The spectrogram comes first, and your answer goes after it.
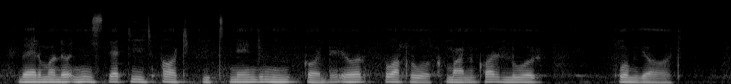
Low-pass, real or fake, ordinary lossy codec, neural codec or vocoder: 19.8 kHz; fake; none; autoencoder, 48 kHz, 32 numbers a frame, DAC-VAE, trained on Japanese speech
